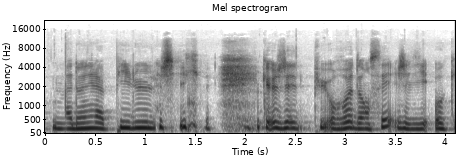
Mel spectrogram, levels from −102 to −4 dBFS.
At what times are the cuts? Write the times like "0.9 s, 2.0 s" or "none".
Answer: 1.1 s, 2.2 s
